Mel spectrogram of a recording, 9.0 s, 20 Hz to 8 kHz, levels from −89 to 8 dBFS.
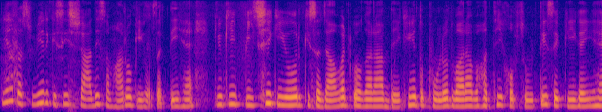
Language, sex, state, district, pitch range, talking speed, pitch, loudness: Hindi, female, Uttar Pradesh, Etah, 180-230 Hz, 190 wpm, 200 Hz, -24 LUFS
